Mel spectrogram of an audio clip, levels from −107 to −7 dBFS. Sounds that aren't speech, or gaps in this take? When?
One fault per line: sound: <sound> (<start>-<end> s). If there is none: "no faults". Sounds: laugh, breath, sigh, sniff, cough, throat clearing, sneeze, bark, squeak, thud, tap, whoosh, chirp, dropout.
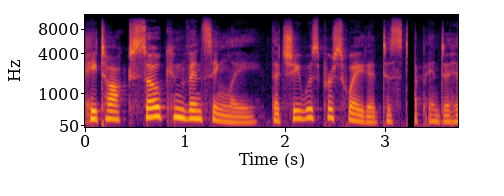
sound: dropout (3.2-3.3 s)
